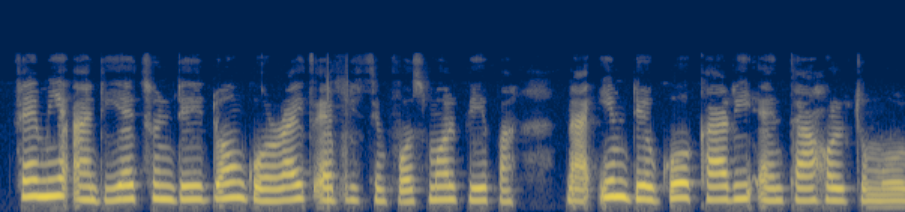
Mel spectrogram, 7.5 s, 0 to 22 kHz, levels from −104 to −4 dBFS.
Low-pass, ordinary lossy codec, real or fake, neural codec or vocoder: none; none; real; none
